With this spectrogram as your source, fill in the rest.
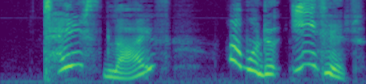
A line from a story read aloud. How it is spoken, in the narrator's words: cried Rilla, laughing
